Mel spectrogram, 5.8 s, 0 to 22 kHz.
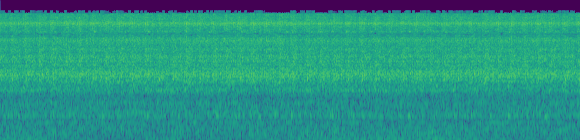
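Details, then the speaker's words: Ford inline-six, first start in a Willys sedan delivery 15 years after install: steady idle with a fast, light, uneven ticking sizzle; noisy lifters suspected, not confirmed, before timing, choke and valve adjustment. "uh it sounds like it's gonna run but uh lifters are kind of noisy kind of scaring me a little bit"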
